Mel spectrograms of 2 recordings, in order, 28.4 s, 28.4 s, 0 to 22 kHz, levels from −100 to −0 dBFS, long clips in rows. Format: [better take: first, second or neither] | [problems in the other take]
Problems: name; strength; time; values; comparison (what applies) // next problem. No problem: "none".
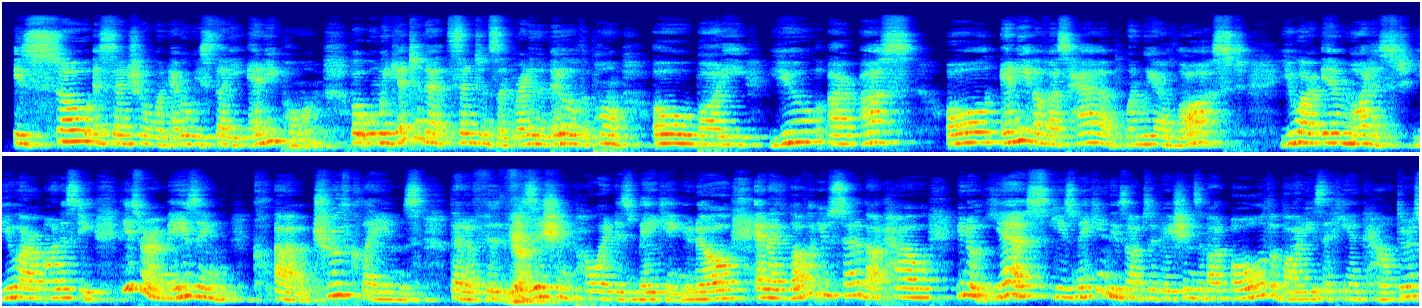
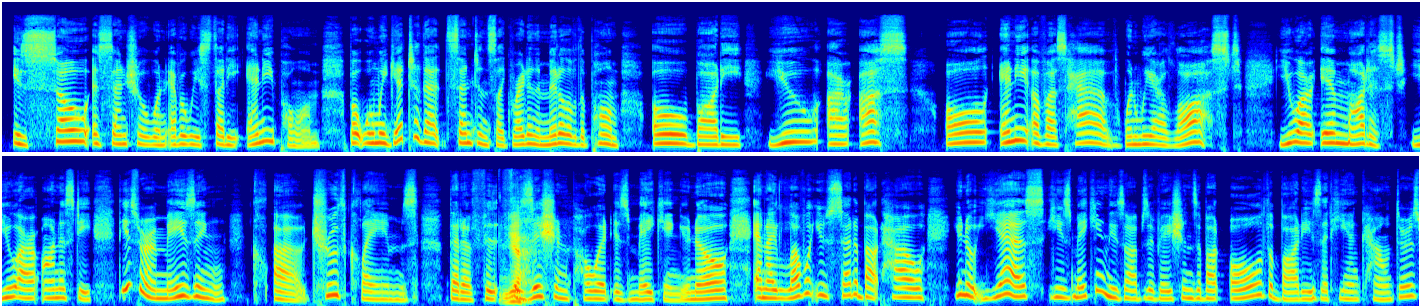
second | off-mic speech; far // room echo; noticeable; dies away in 0.5 s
